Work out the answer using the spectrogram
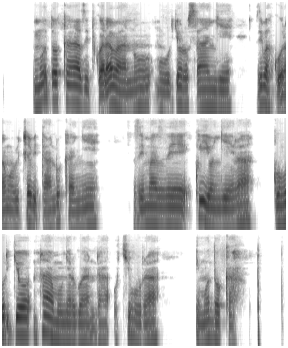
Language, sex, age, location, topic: Kinyarwanda, male, 25-35, Huye, government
